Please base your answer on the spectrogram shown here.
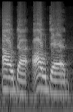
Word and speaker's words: aoudad: The largest wild animal in Egypt is a bearded sheep, or aoudad, pronounced aoudad.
